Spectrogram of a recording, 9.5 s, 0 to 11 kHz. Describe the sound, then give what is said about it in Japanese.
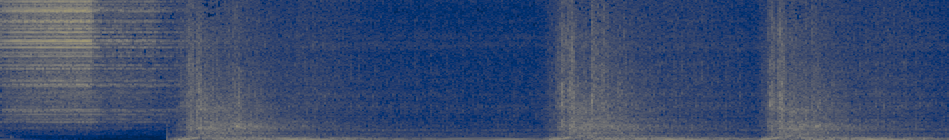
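A Ferrari 458 Spider with a 4.5-liter V8 revs three times, each a sharp, loud blip that climbs quickly and then winds down in falling pitch to a rumbling idle between bursts. “フェラーリ458スパイダーリトラクタブル式のハードトップが極上の爽快感を生み出すスーパースポーツカ”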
